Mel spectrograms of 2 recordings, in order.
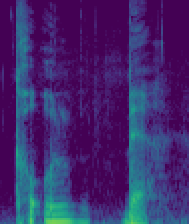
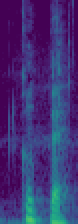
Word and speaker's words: Colbert: Yeah, I guess I the T we, silent. It's pronounced Colbert. Colbert. Colbert.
